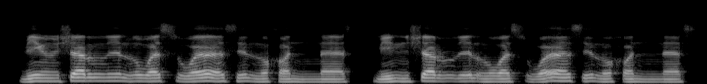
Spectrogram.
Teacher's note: Tak dengung, tak sempurna dengung je. Tak cukup dua harakat seperti yang diperlukan.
